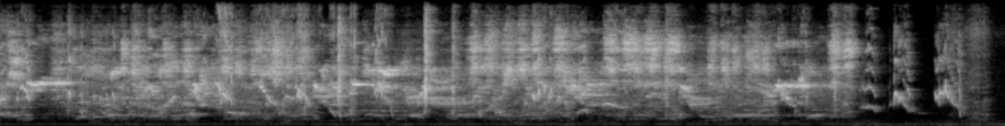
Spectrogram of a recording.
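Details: Budgerigars playing and jumping while they warble in a dense, chattering stream of squeaks, clicks and rasping notes.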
